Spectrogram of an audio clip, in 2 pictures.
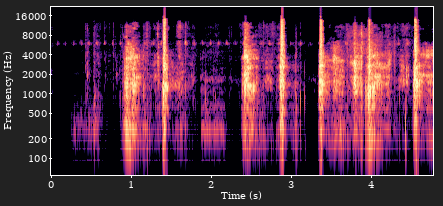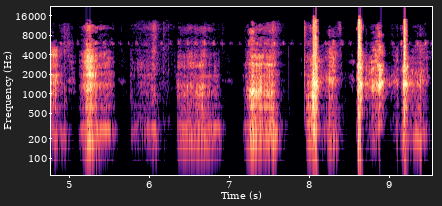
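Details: Snarling angry dog: gravelly growls broken by sudden sharp barks, roughly one outburst every second, loud and close, with a faint steady high whine in the background.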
